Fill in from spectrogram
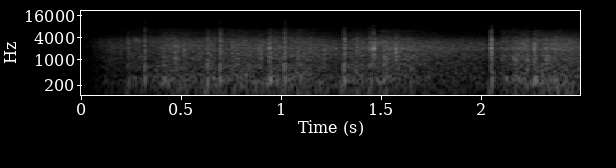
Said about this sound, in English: You're listening to a recent attack by the Red Wolves of Mogok against junta troops. Gem mining in Mogok has slowed, according to merchants. That's due to fighting like this in the area.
